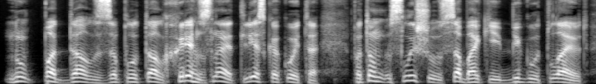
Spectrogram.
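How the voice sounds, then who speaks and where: A man's voice: mid-range voice, lively intonation, a little slow, darkish tone, dry recording, clean studio sound, pitched above the performer's own voice. A man voicing a frightened, whining middle-aged trespasser who pleads and stammers to be let go. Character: whiny scared middle-aged male trespasser.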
